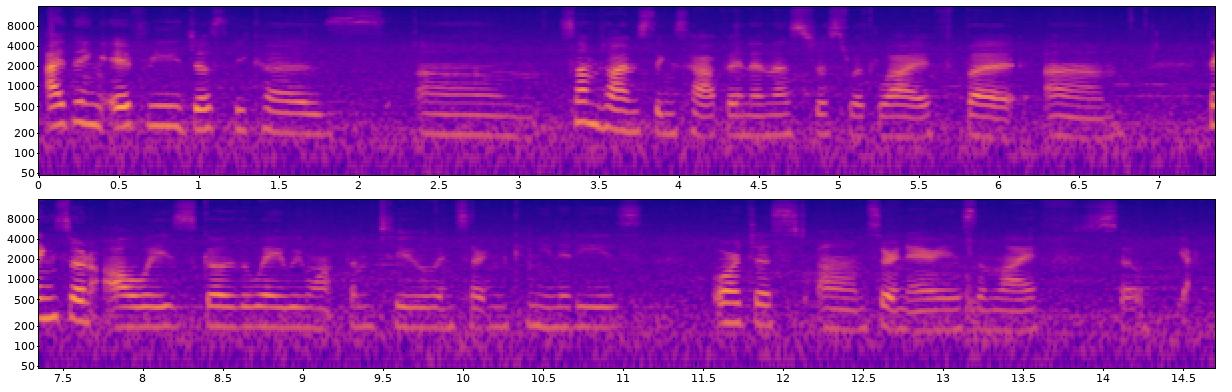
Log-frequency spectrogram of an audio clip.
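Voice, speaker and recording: A teenage girl answering interview questions casually, pausing often with ums and likes. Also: steady tone. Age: teens. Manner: hesitant, many ums and likes. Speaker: interviewee, lifeguard and swimmer. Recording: loud rumbling background noise.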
